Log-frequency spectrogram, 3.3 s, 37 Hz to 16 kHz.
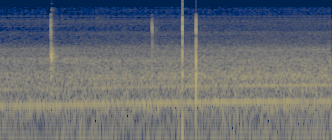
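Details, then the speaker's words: Fan-Tastic Fan Model 1250 newly installed in a travel trailer roof vent, exhaust mode, speed 2: steady low hum with a soft higher tone and a few light clicks. It runs normally, moving noticeably more air. "is on speed setting number 2. You can see we're pulling in a lot more fresh air, so I can actually feel a breeze in here right now, which is the whole point."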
